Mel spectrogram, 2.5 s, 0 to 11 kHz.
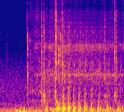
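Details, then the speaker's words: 2003 Club Car DS golf cart, previously seized engine after sitting about 3 years, spark now confirmed and plug in: cranking under compression for the first time, even strong pulses about eight a second; compression sounds healthy. "see what this baby sounds like under compression for the first time I got the spark plug in all right leevi go ahead son go ahead go ahead good that's a good sound sounds pretty good"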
